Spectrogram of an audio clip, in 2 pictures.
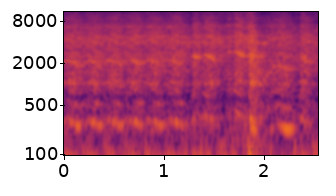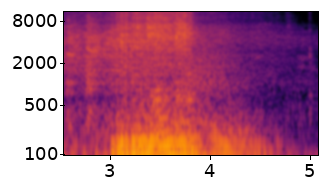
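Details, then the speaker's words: Mazda RX7 after long storage, airbox off, starting attempt after swapping a part back in: cranks, catches with a brief loud burst, then dies; owner thinks it may be flooded and suspects a weak used fuel pump, cause unconfirmed. "I'm pretty sure I flooded it trying uh so I think it might need a fuel pump it sounds kind of weak and whatnot"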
